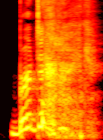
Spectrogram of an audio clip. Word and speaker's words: Birdemic: Bird-emic, as in like it's a pandemic, but it's a bird-demic.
